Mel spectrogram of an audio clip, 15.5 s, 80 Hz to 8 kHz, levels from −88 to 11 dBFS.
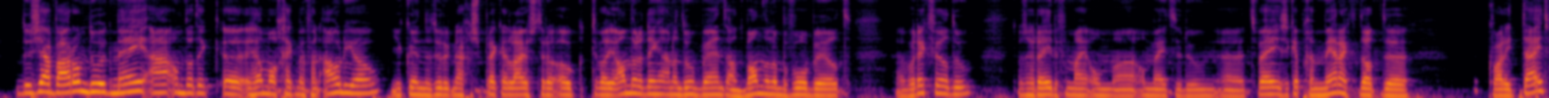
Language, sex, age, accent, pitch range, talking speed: Dutch, male, 20-39, Dutch, 135-175 Hz, 230 wpm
